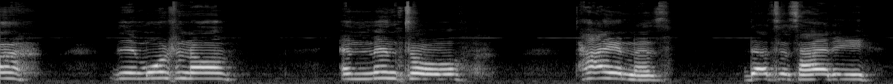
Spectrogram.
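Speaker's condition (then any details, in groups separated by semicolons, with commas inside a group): Cerebral palsy; present from birth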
